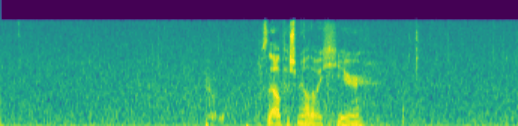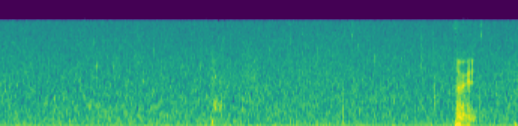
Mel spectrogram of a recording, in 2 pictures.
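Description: Water flows steadily.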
